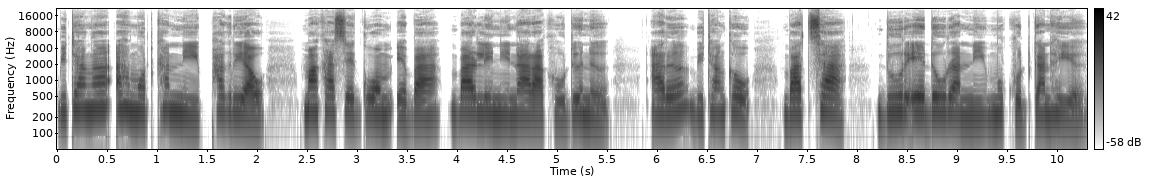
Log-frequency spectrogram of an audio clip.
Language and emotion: Bodo, neutral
